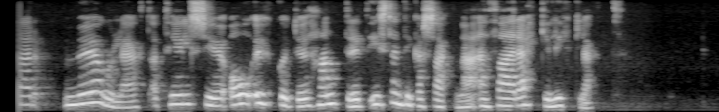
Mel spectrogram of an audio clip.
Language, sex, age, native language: Icelandic, female, 40-49, Icelandic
